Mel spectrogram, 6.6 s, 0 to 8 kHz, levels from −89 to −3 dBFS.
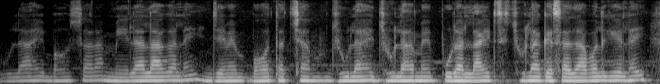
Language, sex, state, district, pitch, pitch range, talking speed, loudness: Bajjika, male, Bihar, Vaishali, 135 Hz, 130-140 Hz, 210 wpm, -29 LUFS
